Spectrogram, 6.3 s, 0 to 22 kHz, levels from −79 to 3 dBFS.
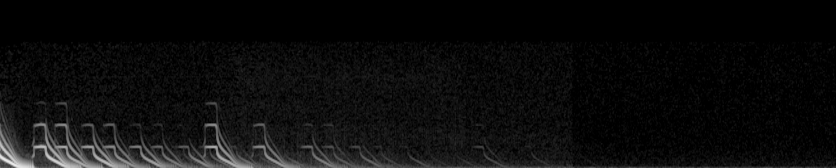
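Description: No technical faults are audible.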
